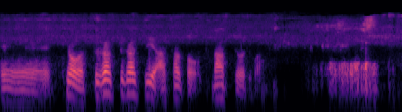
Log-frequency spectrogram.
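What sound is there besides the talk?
cicadas chirping outdoors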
